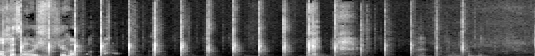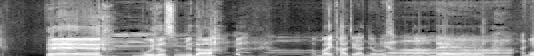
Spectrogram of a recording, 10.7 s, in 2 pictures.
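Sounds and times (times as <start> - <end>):
speech: 0.0 - 1.1, 5.8 - 7.7, 8.4 - 10.6
clapping to welcome a guest: 0.0 - 4.8
laughter: 3.0 - 3.6, 6.2 - 8.1.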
